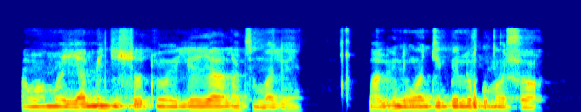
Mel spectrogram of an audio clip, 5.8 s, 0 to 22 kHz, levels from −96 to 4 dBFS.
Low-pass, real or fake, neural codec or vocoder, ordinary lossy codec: none; fake; codec, 16 kHz, 6 kbps, DAC; none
